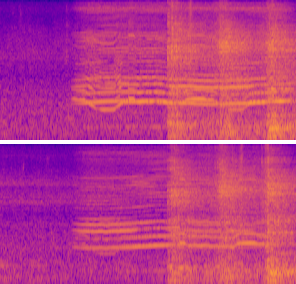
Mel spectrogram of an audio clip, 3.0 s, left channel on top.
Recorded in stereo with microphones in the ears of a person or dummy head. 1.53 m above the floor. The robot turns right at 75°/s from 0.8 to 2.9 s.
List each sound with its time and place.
1.7 s scissors: 25° left (ahead or behind), 6.5 m; by 2.8 s 65° right (ahead or behind), 6.5 m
